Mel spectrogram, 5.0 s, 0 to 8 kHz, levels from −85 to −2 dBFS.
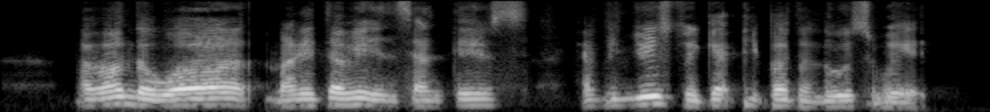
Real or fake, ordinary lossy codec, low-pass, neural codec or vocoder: fake; none; none; codec, 16 kHz, 2 kbps, FreqCodec, smaller model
